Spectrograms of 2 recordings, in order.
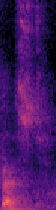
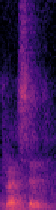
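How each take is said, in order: First: The ending is pronounced as a single t sound. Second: The ending is pronounced as an extra syllable. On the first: The speaker calls it right. "the D has like a T sound" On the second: The speaker calls it wrong. "I think I heard you say uh, dress it"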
